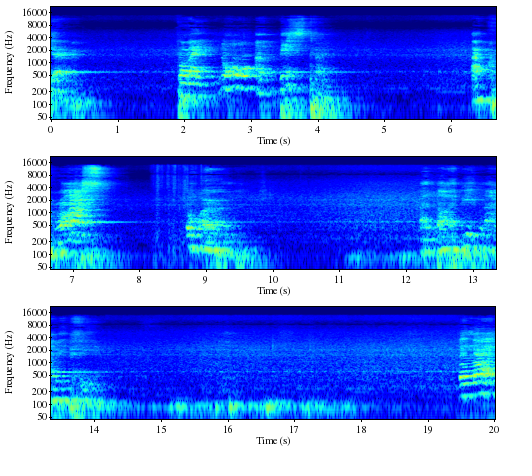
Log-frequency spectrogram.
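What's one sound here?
An elderly man preaches loudly through a microphone and loudspeakers, in bursts with pauses, in an echoing hall.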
